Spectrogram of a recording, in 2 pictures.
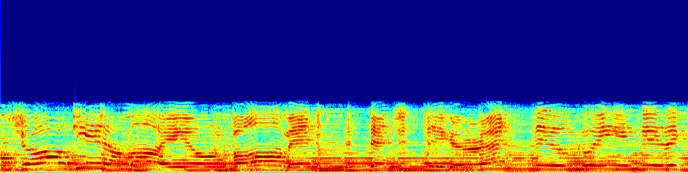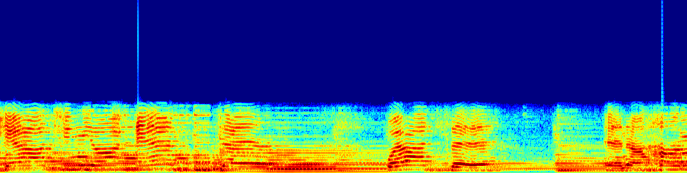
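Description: Acoustic guitar strummed in steady chords, with a voice singing along. The playing thins out briefly near the end before picking up again.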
